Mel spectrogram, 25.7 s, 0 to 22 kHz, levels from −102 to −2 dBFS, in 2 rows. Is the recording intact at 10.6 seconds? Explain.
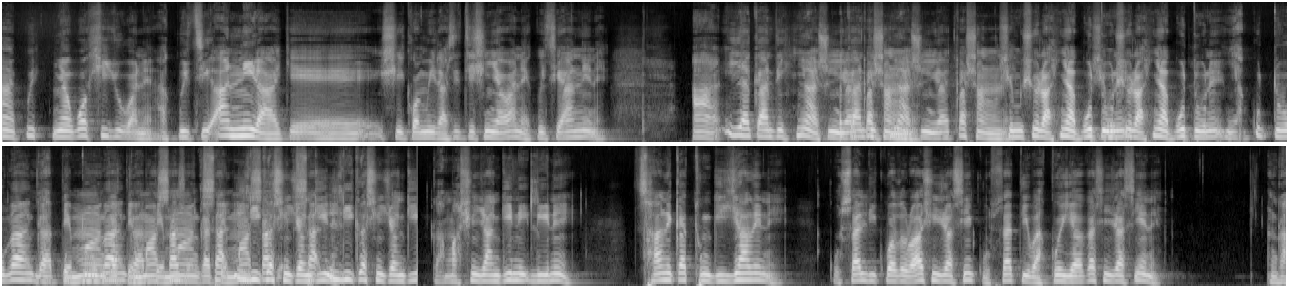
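No. At 10.6 seconds the speech is caught in a doubled audio track, from 8.38 to 17.0 seconds. A second full-band copy runs about one second behind, at roughly equal level. Likely cause: a slower capture path recording the same audio again. The copy starts and stops abruptly.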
